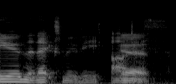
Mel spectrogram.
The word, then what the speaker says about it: Ardeth: Adrif, big Ardeth.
